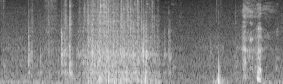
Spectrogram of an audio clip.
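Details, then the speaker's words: Small engine being run dry before shed storage: it surges and coughs in ragged, uneven bursts, then stumbles and dies as the fuel runs out. "that's the idea we don't want it to run okay it's out of gas"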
